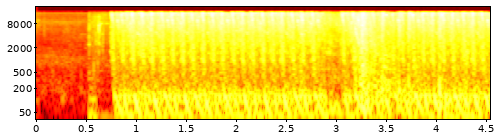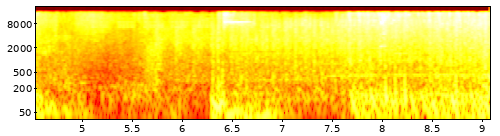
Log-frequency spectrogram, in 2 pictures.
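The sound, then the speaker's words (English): Shotgun fire in a video game's capture-the-flag control match: a loud, dense barrage of gunfire rolls almost continuously, with sharp blasts jumping out of the din at a few points. “That stupid shotgun got me.”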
